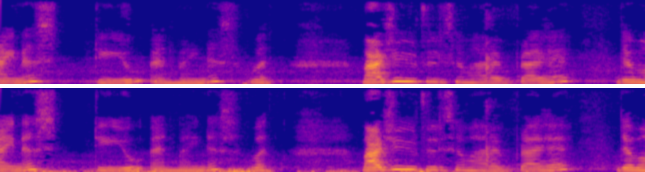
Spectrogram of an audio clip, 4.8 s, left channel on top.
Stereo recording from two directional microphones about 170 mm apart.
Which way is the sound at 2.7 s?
55° right (ahead or behind).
